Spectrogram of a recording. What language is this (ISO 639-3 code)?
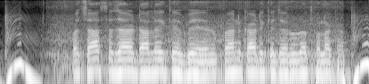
bho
